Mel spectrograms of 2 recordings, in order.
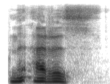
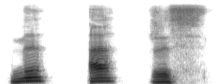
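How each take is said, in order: First: Said in the usual way. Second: مأرس stretched very slowly into its syllables. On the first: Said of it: "slow syllable demo". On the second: Shown as a demonstration. Teacher splitting مأرس into syllables, drawn out slowly. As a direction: break مأرس into slow separate syllables. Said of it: "syllables drawn out slowly".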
